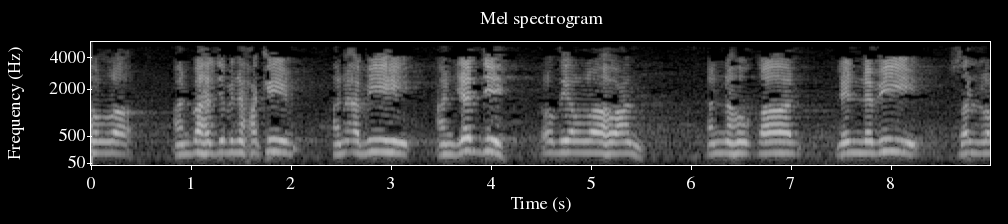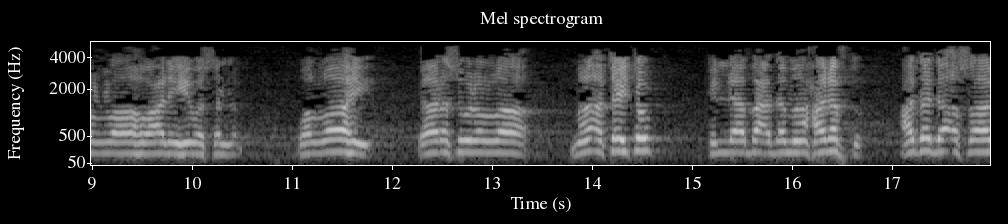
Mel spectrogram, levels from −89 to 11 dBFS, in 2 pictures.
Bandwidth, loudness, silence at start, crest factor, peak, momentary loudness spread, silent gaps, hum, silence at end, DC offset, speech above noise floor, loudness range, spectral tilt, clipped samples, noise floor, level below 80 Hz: 5.2 kHz; -21 LUFS; 0 s; 18 dB; -4 dBFS; 15 LU; none; none; 0 s; under 0.1%; 32 dB; 2 LU; -7.5 dB/octave; under 0.1%; -52 dBFS; -74 dBFS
